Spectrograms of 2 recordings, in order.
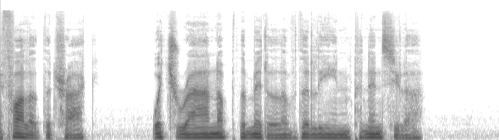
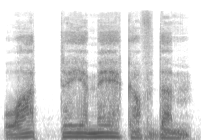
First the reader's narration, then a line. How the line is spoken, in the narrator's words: whispered confidentially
